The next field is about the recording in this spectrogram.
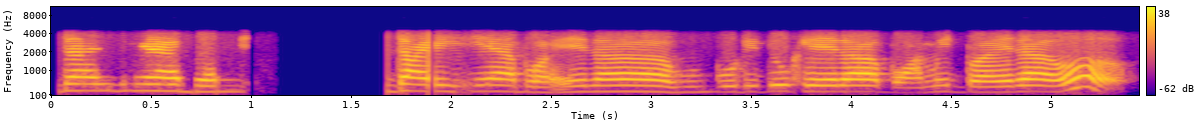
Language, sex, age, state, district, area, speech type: Nepali, female, 45-60, West Bengal, Darjeeling, rural, conversation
